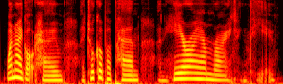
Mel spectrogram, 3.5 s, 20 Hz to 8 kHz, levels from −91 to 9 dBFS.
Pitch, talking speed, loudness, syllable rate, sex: 185 Hz, 270 wpm, -19 LUFS, 6.2 syllables/s, female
